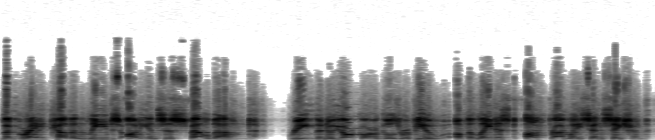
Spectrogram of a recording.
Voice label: Newscaster headline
